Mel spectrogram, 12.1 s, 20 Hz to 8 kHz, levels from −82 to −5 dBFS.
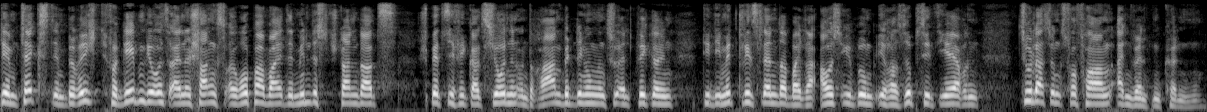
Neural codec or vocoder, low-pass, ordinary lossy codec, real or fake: codec, 16 kHz, 4 kbps, X-Codec, WavLM features, trained on Multilingual LibriSpeech; 7.2 kHz; none; fake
